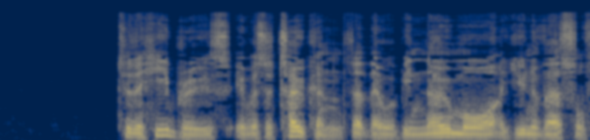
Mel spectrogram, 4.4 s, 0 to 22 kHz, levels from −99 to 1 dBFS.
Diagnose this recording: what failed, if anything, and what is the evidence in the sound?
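The codec stage is the culprit: this speech has nothing above 14.9 kHz throughout, plus the smeared, watery texture of a very low-bitrate encode. That points to audio likely squeezed hard first, then re-saved as low-bitrate audio at a high bitrate, so the extra data restores nothing.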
